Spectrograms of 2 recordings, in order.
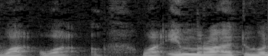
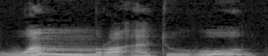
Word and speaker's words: وامرأته: There is an alif over there, but the alif is silent. The alif, we don't pronounce it over there. So it's not wa imra'atuhu, no, wamra'atuhu.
